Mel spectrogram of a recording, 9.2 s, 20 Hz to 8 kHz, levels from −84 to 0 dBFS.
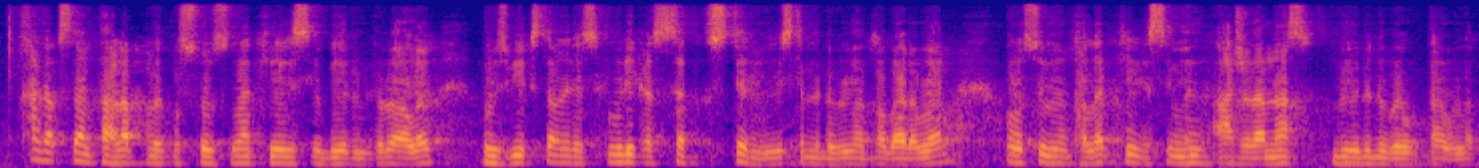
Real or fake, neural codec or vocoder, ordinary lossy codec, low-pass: fake; codec, 16 kHz in and 24 kHz out, 0.8 kbps, FocalCodec, streaming, 65536 codes; none; 7.2 kHz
